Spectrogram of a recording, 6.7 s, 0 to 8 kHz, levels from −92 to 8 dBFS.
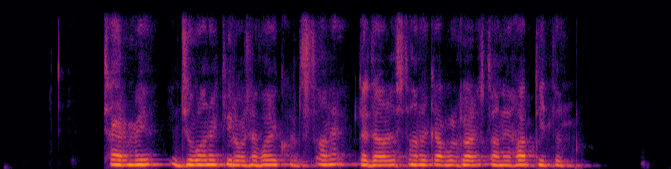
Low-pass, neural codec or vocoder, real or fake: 7.2 kHz; codec, 24 kHz, 3 kbps, HILCodec; fake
